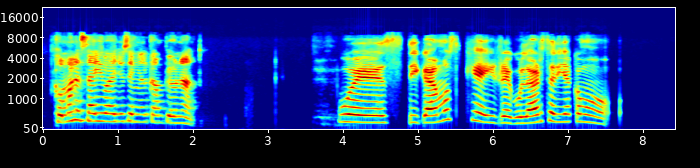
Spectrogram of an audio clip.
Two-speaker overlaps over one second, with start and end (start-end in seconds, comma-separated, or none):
none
